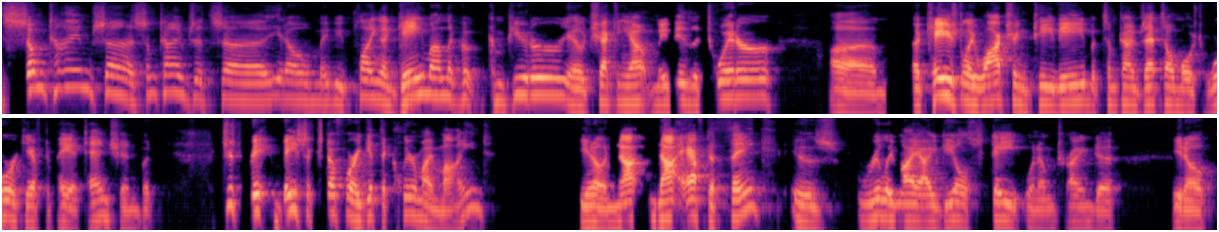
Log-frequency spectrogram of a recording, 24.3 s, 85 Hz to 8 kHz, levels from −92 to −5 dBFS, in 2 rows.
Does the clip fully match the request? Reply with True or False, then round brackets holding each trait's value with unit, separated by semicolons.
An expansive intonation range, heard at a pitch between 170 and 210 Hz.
False (5.7 semitones; 145 Hz)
